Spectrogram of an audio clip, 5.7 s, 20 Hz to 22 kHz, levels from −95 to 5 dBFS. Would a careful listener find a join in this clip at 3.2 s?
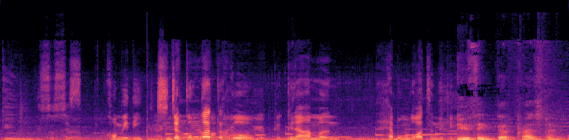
no; 2 cuts; at 1.5 s, 4.4 s

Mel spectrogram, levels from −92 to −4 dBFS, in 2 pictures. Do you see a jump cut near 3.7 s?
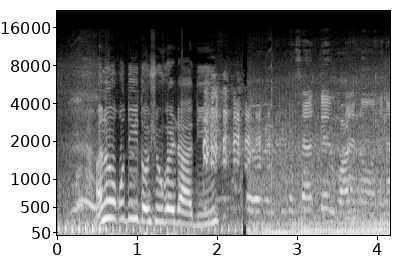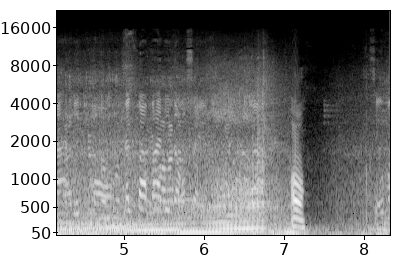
no; 1 cut; at 2.2 s

